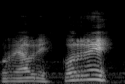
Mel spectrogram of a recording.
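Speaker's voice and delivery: panicked loud urging; urgent, rising panic; being chased. Real, not acted. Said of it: "¡Qué susto!".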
